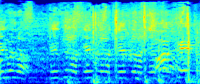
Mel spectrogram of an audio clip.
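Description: Several dull thuds and slaps from two MMA fighters' exchange in the cage, bare feet and gloves striking, with voices calling out over them.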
